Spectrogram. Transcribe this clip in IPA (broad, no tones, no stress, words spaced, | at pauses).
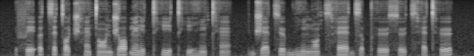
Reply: feʔət͡sɛt ɔt͡ʃʰɛ̃tɔ̃ d͡ʒɔɓẽɾi tʰitʰiɦĩtʰɛ̃ | d͡ʒɛt͡søbʱĩɡɔ̃ t͡sʰɛd͡zə pʰø søt͡sʰɛtʰø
